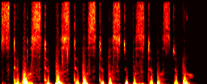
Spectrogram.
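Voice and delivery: hushed whispering. Roleplaying an ear test, whispering a word into the listener's ear to repeat. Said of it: "I'm just going to whisper something into your ear".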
